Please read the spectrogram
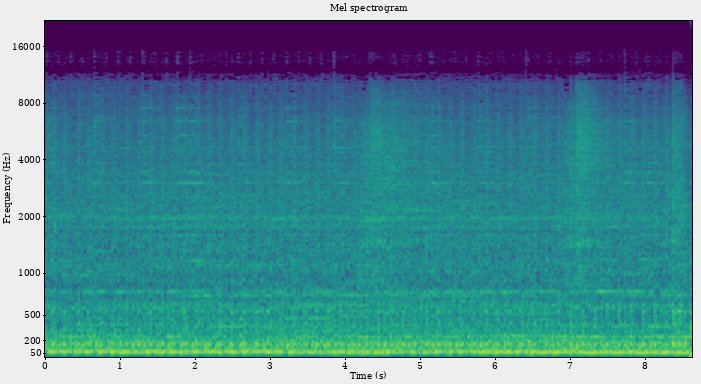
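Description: Black metal band playing live: heavily distorted electric guitars and bass guitar in a dense, steady wall of sound. Cymbal wash swells about four seconds in and again near the end.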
